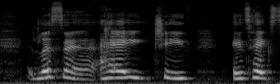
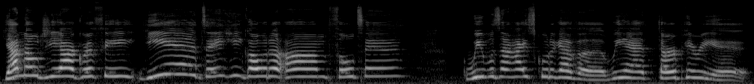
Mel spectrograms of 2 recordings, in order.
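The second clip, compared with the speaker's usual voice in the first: higher-pitched chatty skit voice; put-on higher voice, casual reminiscing; gossiping about an acquaintance; 5 semitones higher than usual. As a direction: play someone recalling an old classmate. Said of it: "sounds like that's somebody's name".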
